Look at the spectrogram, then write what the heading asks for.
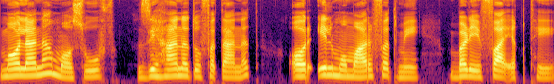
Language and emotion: Urdu, neutral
